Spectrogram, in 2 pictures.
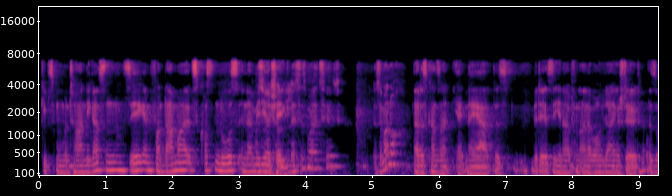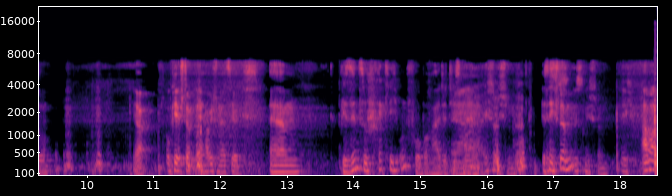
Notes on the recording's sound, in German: Sorry für den Sound. Irgendwas ist schiefer gelaufen als sonst. Beim testen hörte es sich nicht so an, wie am Ende.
